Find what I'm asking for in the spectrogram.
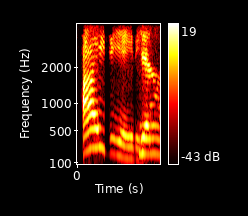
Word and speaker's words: ideating: So ideating, put the emphasis on the I. – Well, ideating.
